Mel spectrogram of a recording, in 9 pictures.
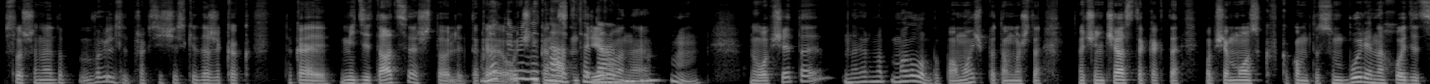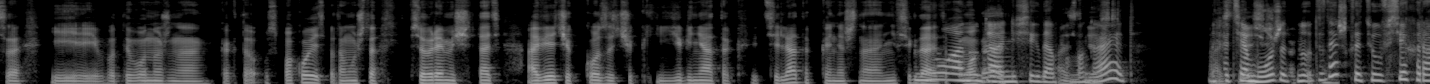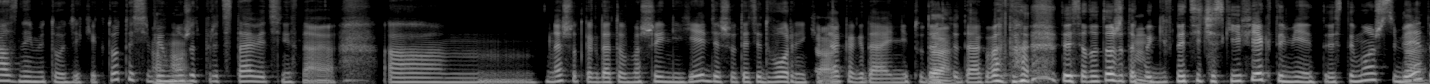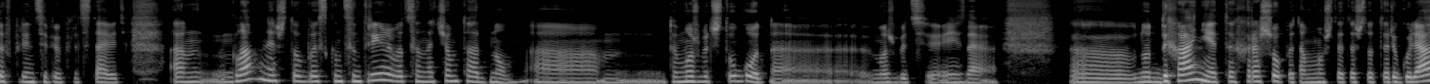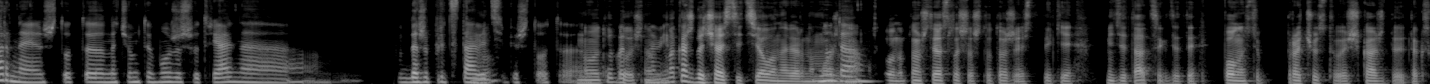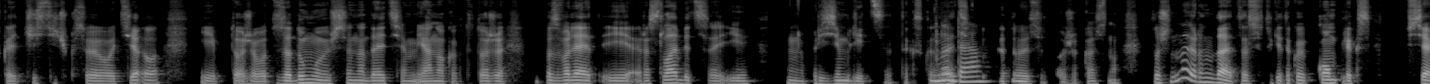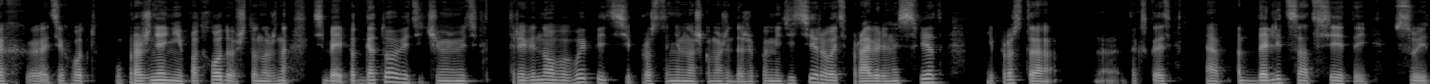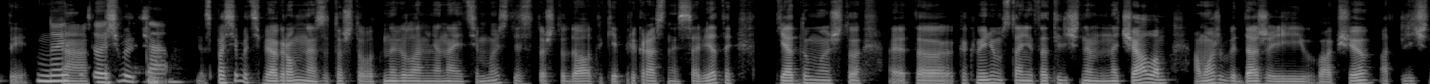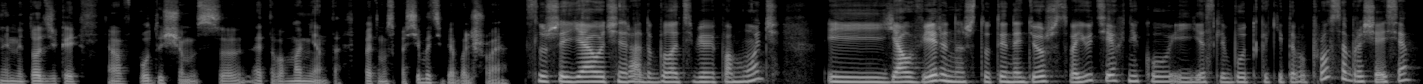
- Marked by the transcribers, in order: tapping; laughing while speaking: "в оба"
- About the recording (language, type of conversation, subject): Russian, advice, Как заменить вечернее экранное время на ритуалы, которые помогут быстрее заснуть?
